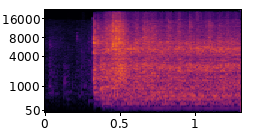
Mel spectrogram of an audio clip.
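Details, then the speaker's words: Hitachi RB24EAP two-stroke leaf blower, previously hard starting, after cylinder decarbonizing and cleaning: it fires on the pull and settles into a steady, even buzz. It starts much better than before, though the exact fix is uncertain. "okay you could hear it running out there I don't know whether the carbon cleaning actually did not tighten the TRO or cleaning the pod either one of them it started a lot better than before"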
